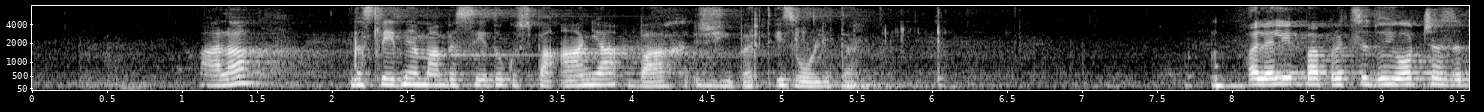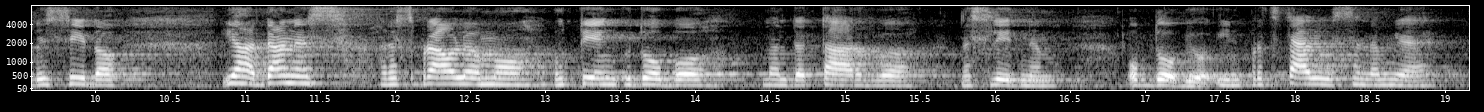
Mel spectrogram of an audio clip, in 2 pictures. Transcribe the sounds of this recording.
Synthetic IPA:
xʋaːla | nasleːd̪nɛmabɛseːd̪ɔɡɔspa̰ːʔaːnjabaxʒibɛɾt̪izʋoːlit̪ɛ | xʋaːlaleːpapɾɛt̪sɛd̪ujoːt͡ʃazabɛseːd̪ɔ | jad̪aːnɛsɾaspɾaːwlamɔɔt̪emɡd̪oːbomand̪at̪aɾʋə | nasleːd̪nɛm | ɔbd̪oːbjuʔinpɾɛt̪st̪aːʋiwsɛnamjɛ

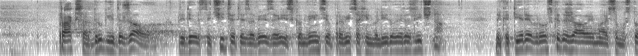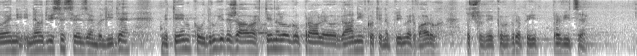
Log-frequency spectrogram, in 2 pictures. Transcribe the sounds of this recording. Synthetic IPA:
pɾʔaːksad̪ɾuːɡiɣd̪əɾʒawɡ̥lɛd̪eɔɾsnit͡ʃiːt̪ʋɛt̪eːzaʋeːzɛiskɔnʋent̪siɔɔpɾaʋiːt̪saxinʋaliːd̪ɔwjɛɾazlit͡ʃna | nɛkat̪iːɾɛːwɾoːpskɛd̪əɾʒaːʋɛimaːjɔsamɔst̪oːjɛnḭnːɛɔd̪ʋiːsənsʋeːt̪zainʋalid̪ɛmɛt̪t̪ːeːmkɔwd̪ɾuːɡiɣd̪əɾʒaːʋaxt̪eːnaloːɡɛupɾaːwlajɔːɾɡaːnikɔt̪jɛnapɾiːmɛɾʋaːɾuxz̥at͡ʃlɔʋeːkɔʋɛpɾaʋiːt̪sɛ

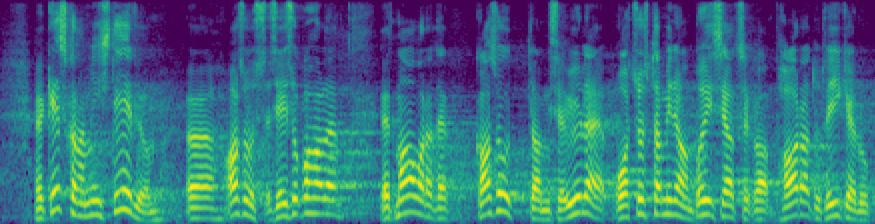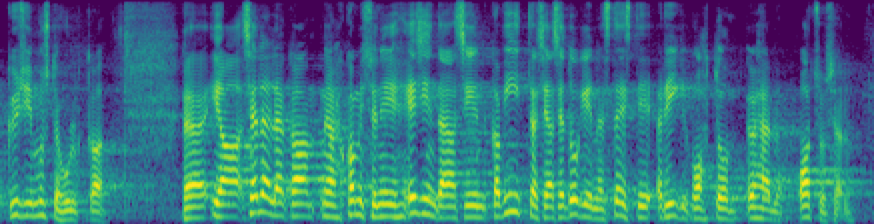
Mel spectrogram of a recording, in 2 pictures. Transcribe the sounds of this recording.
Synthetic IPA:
ke̞sko̞nːɑminist̪e̞ːɾjum | ɑsusse̞jsuko̞ɦɑle̞e̞t̪ːˑmɑːvɑɾɑd̪̥e̞ | kɑsut̪ːˑɑmise̞yle̞o̞t̪sust̪ɑmine̞o̞npɤɦisːe̞ɑd̪use̞ɡ̥ɑɦɑːɾɑt̪ːˑud̪riːɡ̥ielukys̬ʲimust̪ehulkːˑɑ | jɑse̞lːe̞le̞kɑko̞misjo̞nie̞sʲind̪̥ɑjɑsiːnkɑviːt̪ːˑɑsjɑse̞t̪ukinest̪ɤ̞est̪iriːɡiko̞ht̪uyɦelo̞t̪susḛl

